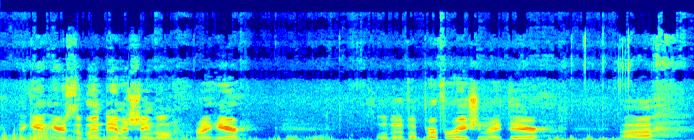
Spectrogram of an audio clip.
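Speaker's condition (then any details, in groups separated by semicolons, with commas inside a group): No condition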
